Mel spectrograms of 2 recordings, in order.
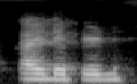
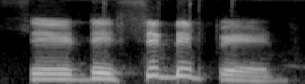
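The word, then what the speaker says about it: Cydippid: तो अगर इनडायरेक्ट है तो लार्वा कौन सा है, साइडिपिड। सिडिपिड। ओके, इसलिए talk in A proper pronunciation.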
